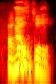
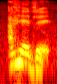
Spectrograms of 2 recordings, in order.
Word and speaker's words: Ahejey: I pronounce it Ahejey. You thought I needed help. Okay, I probably did. I like to say Ahejey. I still haven't got the rhythm right, but that's his first name.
